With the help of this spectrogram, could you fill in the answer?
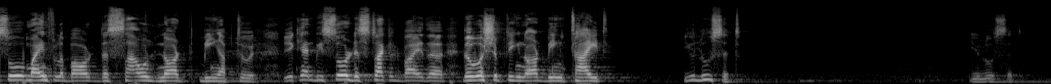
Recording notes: preached on 12 March 2023 at Revelation Church.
